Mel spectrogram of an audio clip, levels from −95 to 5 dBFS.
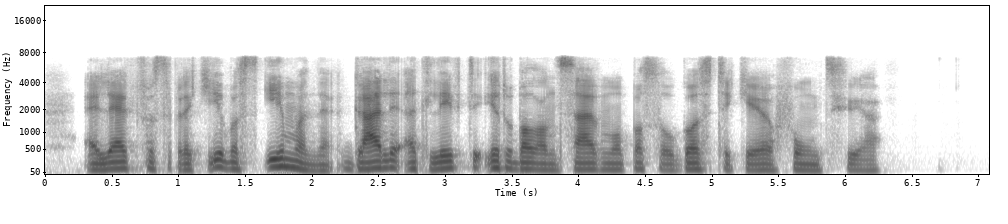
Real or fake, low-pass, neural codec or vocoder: fake; 7.2 kHz; codec, 16 kHz, 0.8 kbps, ZipCodec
